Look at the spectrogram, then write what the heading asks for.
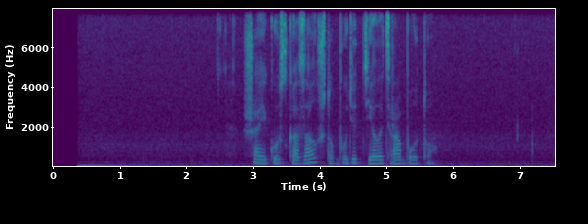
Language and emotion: Russian, neutral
